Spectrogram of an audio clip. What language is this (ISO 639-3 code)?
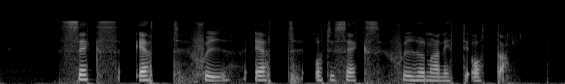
swe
